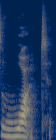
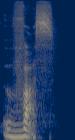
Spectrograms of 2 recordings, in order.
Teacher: Most native English speakers would pronounce this letter as W, but in German it's pronounced as a V, like in the English very or video or van.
